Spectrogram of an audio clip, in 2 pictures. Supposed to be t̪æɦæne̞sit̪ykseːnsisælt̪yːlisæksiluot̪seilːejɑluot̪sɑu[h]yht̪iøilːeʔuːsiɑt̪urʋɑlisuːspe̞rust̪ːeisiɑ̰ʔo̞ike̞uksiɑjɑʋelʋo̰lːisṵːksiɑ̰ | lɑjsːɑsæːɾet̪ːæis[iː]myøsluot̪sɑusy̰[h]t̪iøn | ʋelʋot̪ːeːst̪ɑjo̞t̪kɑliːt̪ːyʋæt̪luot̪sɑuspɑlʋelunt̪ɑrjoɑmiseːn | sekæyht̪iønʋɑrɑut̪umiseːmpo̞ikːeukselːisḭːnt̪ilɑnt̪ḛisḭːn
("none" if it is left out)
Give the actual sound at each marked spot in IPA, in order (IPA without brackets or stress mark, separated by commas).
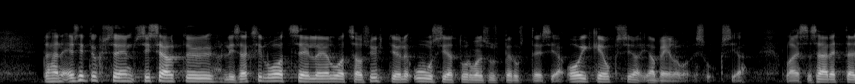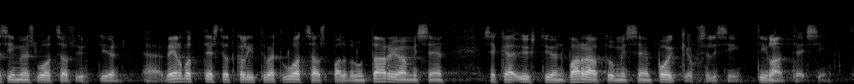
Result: s, iː, h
